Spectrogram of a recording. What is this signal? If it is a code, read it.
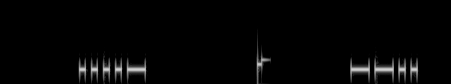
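Morse code, heard as a keyed tone, about 20 wpm, 700 Hz. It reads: 4 Z
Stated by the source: Single letter and number Morse drill at 20 wpm, from N4LCD.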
